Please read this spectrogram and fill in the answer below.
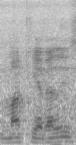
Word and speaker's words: Machiavellis: My name is and I'm the owner of Makavelli's Ala Pastaria.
